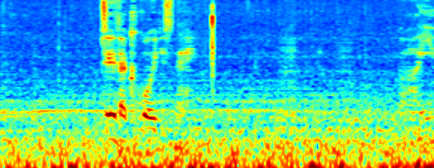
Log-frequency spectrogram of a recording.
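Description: A car rolls along Kyu-Karuizawa Ginza, the shopping street in Karuizawa, with a steady low rumble of engine and road noise throughout, while people talk inside over it.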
